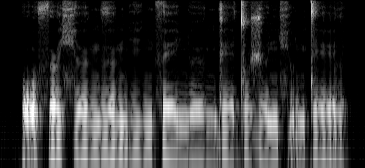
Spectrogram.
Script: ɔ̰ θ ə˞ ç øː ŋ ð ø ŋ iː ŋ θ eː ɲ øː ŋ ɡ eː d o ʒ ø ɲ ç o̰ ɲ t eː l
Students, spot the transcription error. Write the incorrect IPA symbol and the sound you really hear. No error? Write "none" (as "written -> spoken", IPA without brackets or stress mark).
ɔ̰ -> o̰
